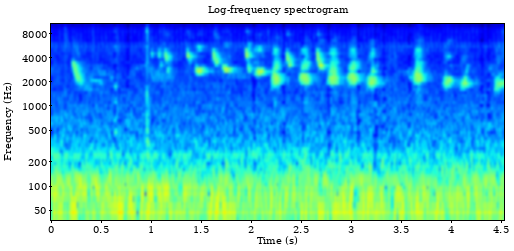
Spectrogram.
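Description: Red-bellied woodpecker giving a quick series of short, bright, down-slurred chirps, about three per second, over a low rumble of background noise.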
